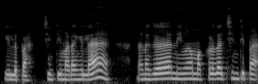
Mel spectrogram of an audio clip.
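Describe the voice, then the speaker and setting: Brief: a woman playing a chatty cartoon village mom, proud of her thieving sons, high-pitched. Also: flat delivery, quick pace, close to an everyday voice. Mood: storytelling. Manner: chatty, rambling, prodding with "aa?". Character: fussy middle-aged mother of thieving sons. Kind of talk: cartoon voice acting.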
